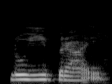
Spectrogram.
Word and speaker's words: Louis Braille: impact in people's life this person is called Louie Bray or as you know english-speaking people pronounce it brain because he invented the writing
